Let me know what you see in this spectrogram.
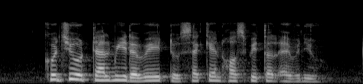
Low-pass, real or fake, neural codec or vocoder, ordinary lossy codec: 7.2 kHz; real; none; none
